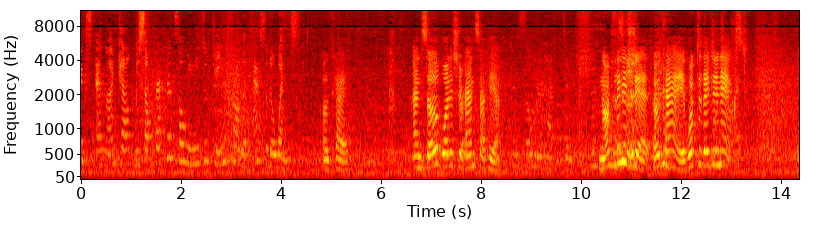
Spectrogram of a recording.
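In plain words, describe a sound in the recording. A girl speaks nearby.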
